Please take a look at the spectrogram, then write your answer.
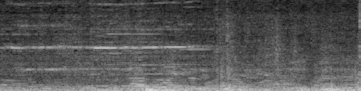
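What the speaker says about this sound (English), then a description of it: "This is a holiday special train" An antique New York City subway train on a holiday special run rumbles and hums loudly with a high whine, wheels clattering beneath a murmur of people in the car.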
